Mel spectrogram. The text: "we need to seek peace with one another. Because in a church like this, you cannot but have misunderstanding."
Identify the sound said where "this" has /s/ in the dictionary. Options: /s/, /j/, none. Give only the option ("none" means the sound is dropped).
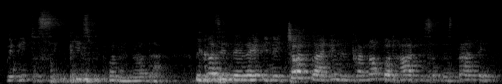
none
